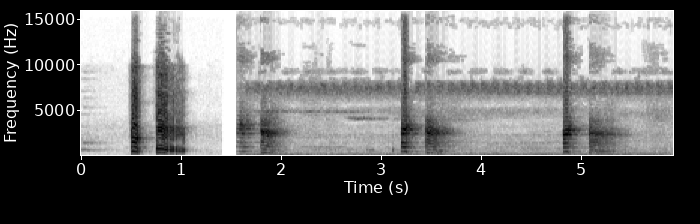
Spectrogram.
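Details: Loud tokay gecko calls, a species of tree-dwelling gecko active at dawn and dusk: repeated two-syllable barks, a short sharp note then a longer falling one, roughly every one and a half seconds, against a faint hum and high hiss.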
